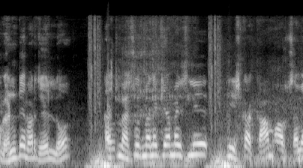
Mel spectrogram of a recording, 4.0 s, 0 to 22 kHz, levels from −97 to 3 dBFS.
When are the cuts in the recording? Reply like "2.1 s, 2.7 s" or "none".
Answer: 1.5 s, 2.9 s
